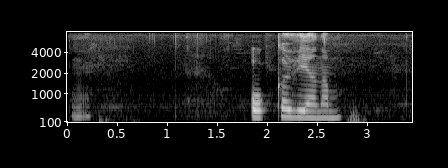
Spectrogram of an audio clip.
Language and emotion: Russian, neutral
